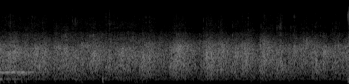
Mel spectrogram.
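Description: An audience applauds steadily, a dense wash of many hands clapping at an even, sustained level throughout, with no voices standing out.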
